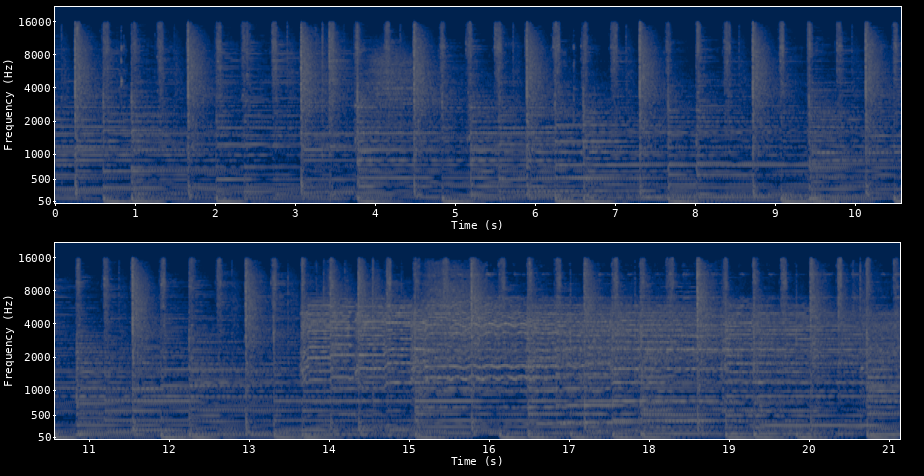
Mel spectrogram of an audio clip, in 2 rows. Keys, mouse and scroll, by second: 2.8 click, 4.7 scroll up 1, 5.2-6.3 drag, 7.2 scroll down 1, 7.7-21.1 drag.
